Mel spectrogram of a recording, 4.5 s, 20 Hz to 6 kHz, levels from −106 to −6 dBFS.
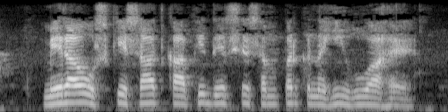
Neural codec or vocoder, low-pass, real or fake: none; 5.4 kHz; real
